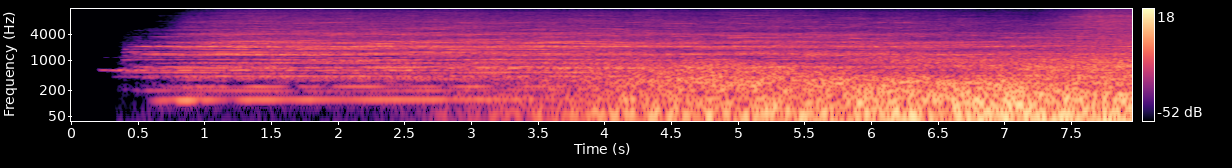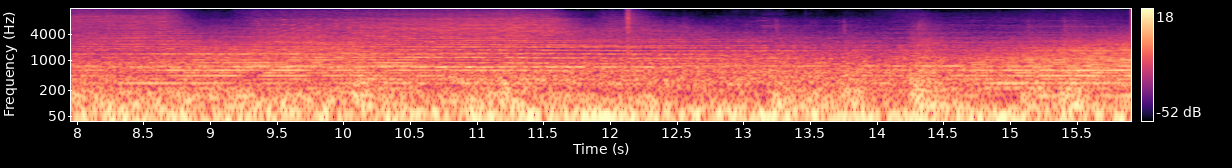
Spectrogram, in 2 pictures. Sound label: music ambient agressive; gemini wars windows gamerip 2012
